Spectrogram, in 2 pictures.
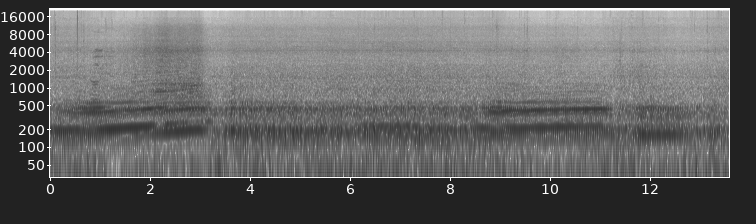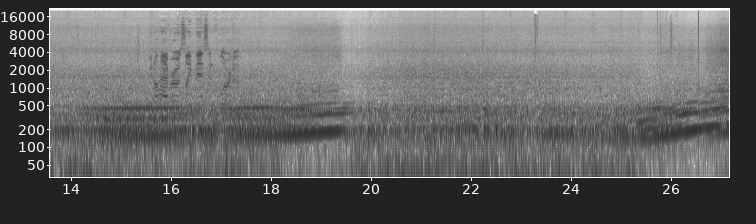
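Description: A Ford GT engine accelerating on cold tires, its rising and falling harmonic roar repeating through several gear pulls, loud and close from inside the car, with people talking over it throughout.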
